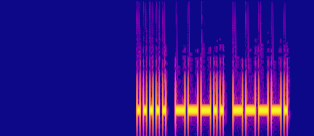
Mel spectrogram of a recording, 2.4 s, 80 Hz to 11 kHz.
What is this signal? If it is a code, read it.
Morse code, heard as a keyed tone, about 50 wpm, 700 Hz. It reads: 589
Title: Numbers - 3-Digit 50wpm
